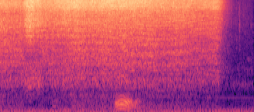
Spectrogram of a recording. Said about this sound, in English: In my hand, I'm holding a can of Glade air freshener. Let me spray it.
